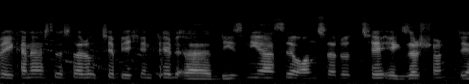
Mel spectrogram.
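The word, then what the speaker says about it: dyspnea: ডিসপনিয়া, আপনার tachycardia, তো আচ্ছা, ডিজনিয়া আপনারা না এই উচ্চারণটা sorry this is ডিজনিয়া, this ডিজনিয়া আপনারা সাউথ ইন্ডিয়ান উচ্চারণ থেকে বেরোন, হ্যাঁ, this is ডিজনিয়া, okay, P should not বি আটার্ড।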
